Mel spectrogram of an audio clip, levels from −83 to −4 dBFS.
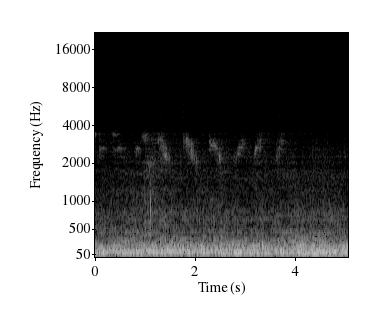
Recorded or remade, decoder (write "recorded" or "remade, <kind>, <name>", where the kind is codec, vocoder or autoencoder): remade, codec, SNAC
